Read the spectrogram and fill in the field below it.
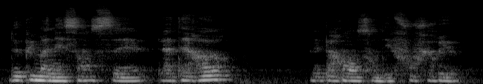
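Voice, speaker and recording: A woman's fairly low voice at a very slow pace, monotone and flat in intonation, over noticeable background noise. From Belgium, Brussels area. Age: 60s. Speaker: abuse survivor sharing her story. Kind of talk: personal testimony.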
